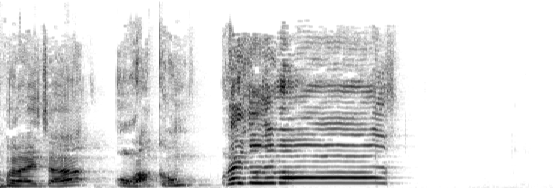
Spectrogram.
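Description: A young man shouts and sings out loudly, close by.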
